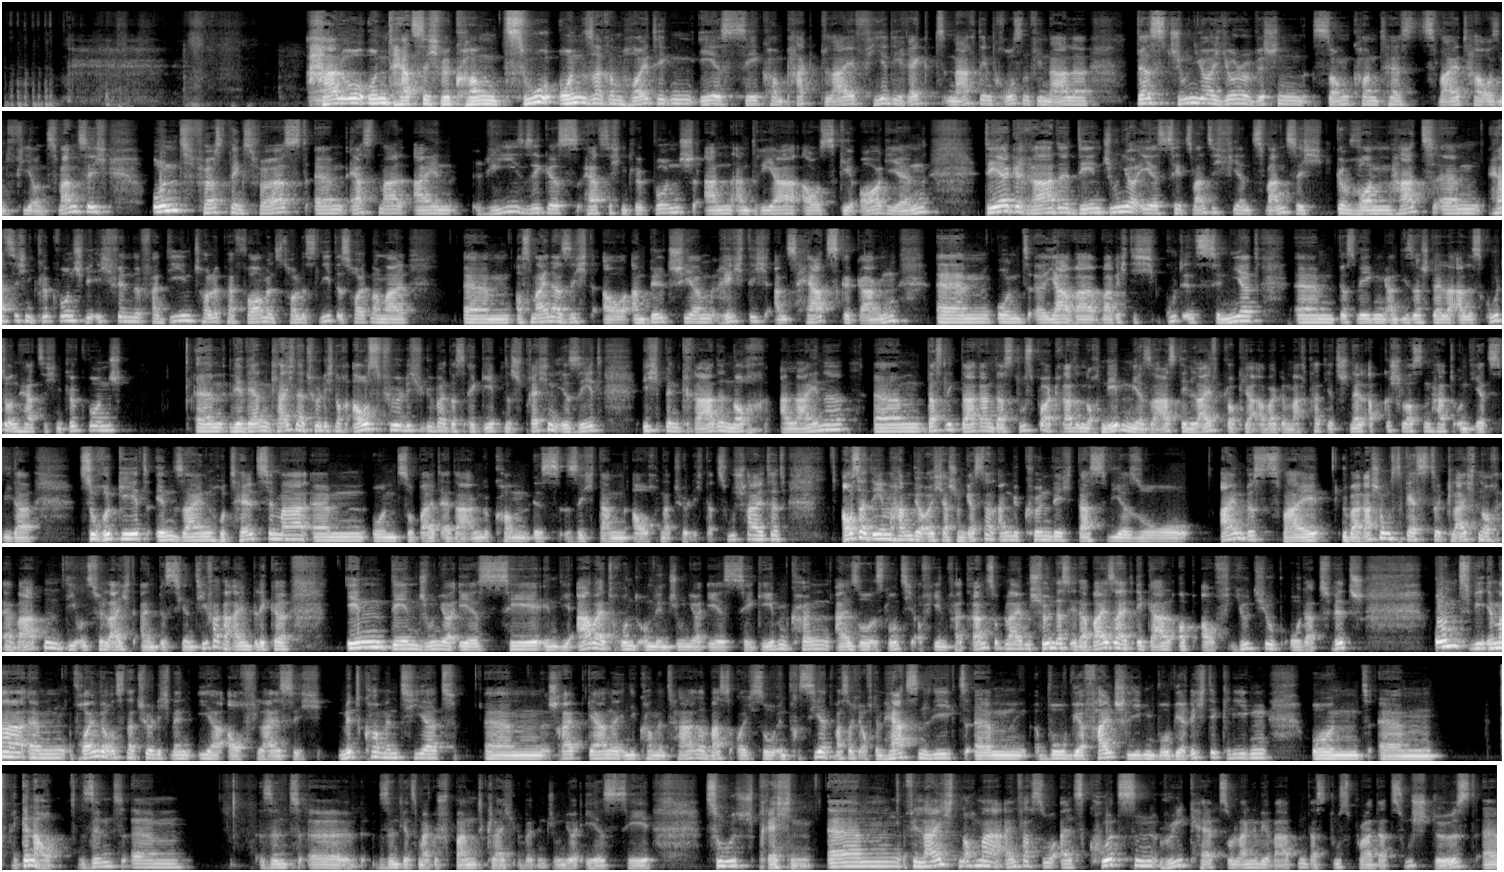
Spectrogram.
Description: ESC kompakt LIVE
